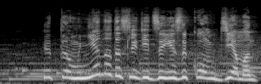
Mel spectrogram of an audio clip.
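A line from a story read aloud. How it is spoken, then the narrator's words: Shrieking. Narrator (Russian): визжала Лиззи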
